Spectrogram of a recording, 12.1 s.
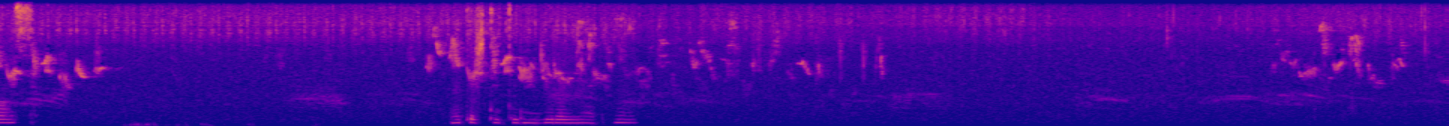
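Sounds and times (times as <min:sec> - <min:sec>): soft whistled bird notes: 0:00.0 - 0:08.0, 0:09.0 - 0:12.0
small birds chirping: 0:00.0 - 0:12.0.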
